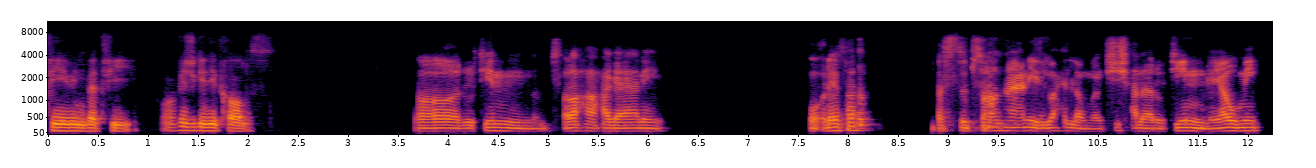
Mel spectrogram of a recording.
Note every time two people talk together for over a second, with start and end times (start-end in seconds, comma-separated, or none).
none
